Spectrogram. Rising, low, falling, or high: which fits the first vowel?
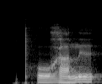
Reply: low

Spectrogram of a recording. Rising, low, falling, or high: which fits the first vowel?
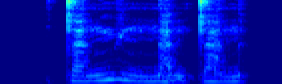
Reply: rising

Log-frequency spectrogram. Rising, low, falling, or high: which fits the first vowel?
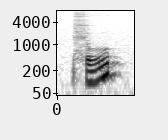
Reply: rising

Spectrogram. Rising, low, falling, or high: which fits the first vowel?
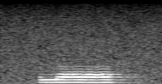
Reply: high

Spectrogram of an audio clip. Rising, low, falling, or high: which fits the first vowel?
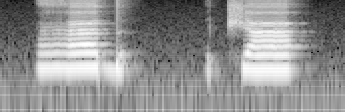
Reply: high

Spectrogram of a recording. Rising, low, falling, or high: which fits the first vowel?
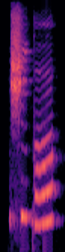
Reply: high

